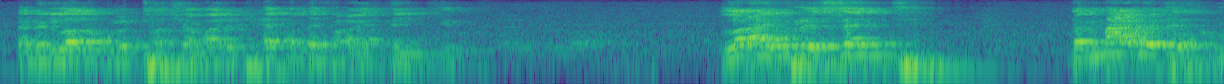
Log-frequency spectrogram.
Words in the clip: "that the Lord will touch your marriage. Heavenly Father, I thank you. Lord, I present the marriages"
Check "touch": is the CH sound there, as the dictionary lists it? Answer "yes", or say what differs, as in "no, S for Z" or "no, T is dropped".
yes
